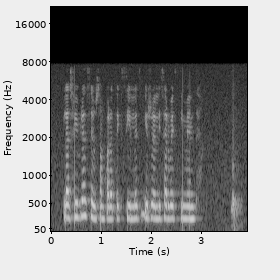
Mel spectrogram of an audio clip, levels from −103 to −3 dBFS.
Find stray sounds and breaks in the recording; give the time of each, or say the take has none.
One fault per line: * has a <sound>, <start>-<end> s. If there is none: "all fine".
* has a whoosh, 3.6-3.9 s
